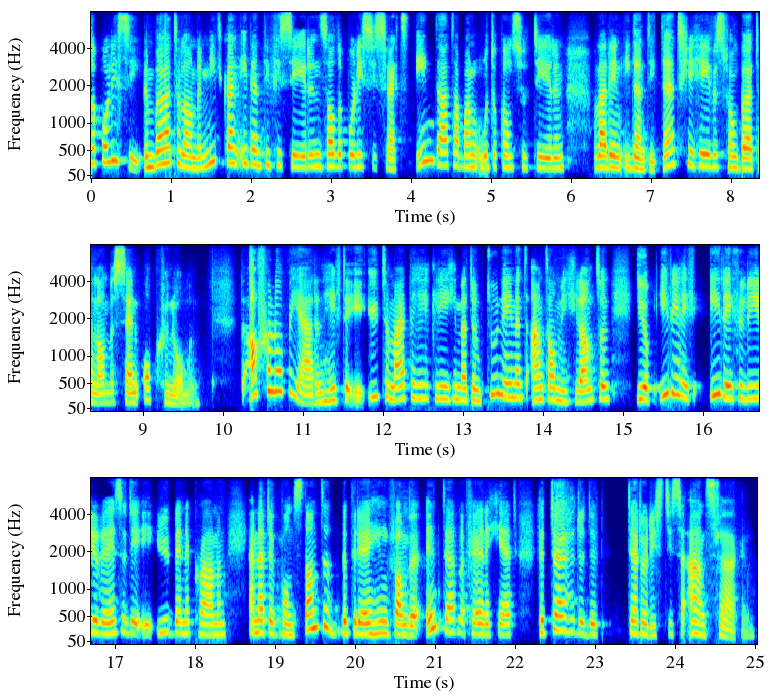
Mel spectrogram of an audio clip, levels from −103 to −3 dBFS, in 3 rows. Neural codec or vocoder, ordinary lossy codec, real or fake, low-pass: codec, 16 kHz, 1 kbps, X-Codec, HuBERT features, trained on balanced general audio; none; fake; none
